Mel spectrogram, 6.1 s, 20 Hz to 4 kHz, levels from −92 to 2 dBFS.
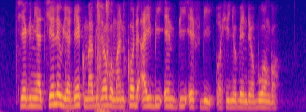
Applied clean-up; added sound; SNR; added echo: none; Slam; 17 dB; none.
